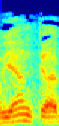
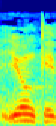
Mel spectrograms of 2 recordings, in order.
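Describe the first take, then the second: First: The first syllable has an 'a' vowel. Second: The first syllable has a 'u' vowel. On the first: The place being washed is the subject. "ينقى بالفتح يكون عائد على المحل" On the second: The one doing the washing is the subject. "ينقي بالضم يكون الضمير عائد على الغاسل"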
